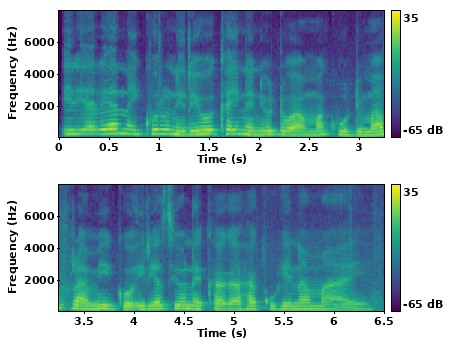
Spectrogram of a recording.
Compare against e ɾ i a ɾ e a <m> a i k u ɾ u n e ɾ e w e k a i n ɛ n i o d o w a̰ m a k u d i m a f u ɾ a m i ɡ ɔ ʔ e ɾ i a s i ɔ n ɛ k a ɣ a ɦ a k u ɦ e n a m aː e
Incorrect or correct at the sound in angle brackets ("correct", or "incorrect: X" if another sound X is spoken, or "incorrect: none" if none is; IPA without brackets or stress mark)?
incorrect: n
